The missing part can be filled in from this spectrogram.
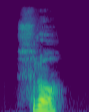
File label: "Sruth", Irish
